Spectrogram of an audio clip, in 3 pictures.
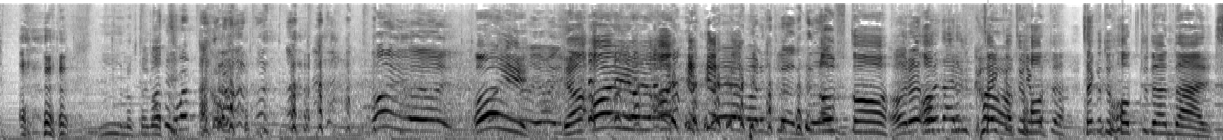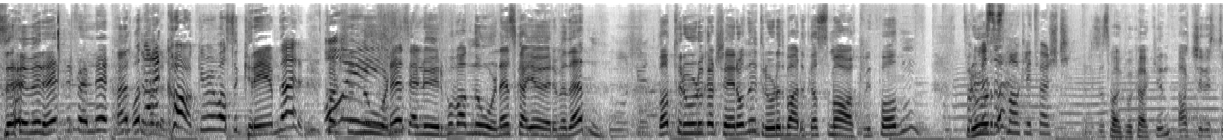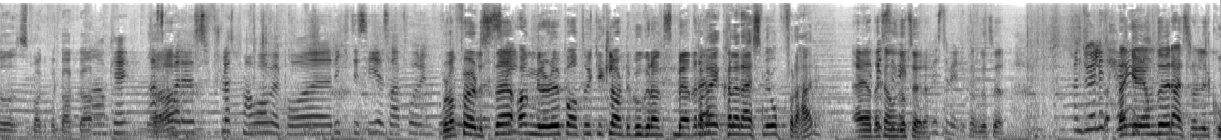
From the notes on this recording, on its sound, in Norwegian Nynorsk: Julefrukostsending frå Store studio. Vi feirar ilag med publikum i salen.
